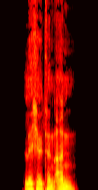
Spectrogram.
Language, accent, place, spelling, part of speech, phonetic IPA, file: German, Germany, Berlin, lächelten an, verb, [ˌlɛçl̩tn̩ ˈan], De-lächelten an.ogg
- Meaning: inflection of anlächeln: 1. first/third-person plural preterite 2. first/third-person plural subjunctive II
